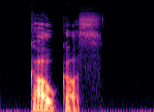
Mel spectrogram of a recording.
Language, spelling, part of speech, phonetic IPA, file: Polish, Kaukaz, proper noun, [ˈkawkas], Pl-Kaukaz.ogg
